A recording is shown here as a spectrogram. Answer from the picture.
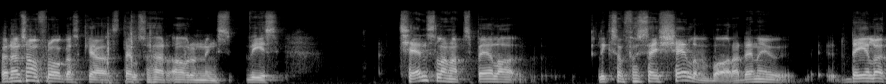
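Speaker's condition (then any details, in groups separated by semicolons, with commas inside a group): No condition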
